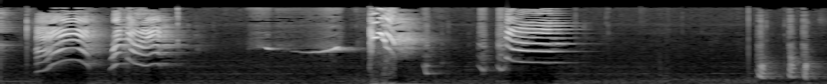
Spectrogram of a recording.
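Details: Talking pet parrot indoors, said to say mummy and papa; bursts of harsh, strongly harmonic arched syllables with pauses, ending in a few short clicks.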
